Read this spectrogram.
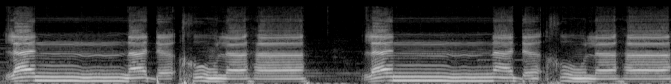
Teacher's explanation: kita kena masukkan huruf yang pertama, iaitu nun, ke dalam huruf yang kedua, iaitu huruf nun juga. Maka kita akan baca dengan dengung kadar 2 harakat.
